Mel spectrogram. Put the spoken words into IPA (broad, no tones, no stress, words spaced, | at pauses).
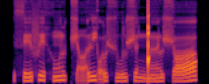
θɪfɪ hũl t͡ʃɑ̰ljɔ̰l ʃulʃə ŋ͡ǃə̃l ʃɒ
